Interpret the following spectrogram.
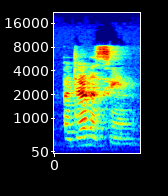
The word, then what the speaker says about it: adenosine: I pronounce it okay Google how do you pronounce a de n OS I and E adenosine adenosine okay so adenosine is a chemical that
